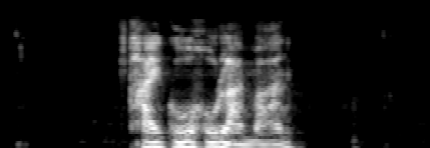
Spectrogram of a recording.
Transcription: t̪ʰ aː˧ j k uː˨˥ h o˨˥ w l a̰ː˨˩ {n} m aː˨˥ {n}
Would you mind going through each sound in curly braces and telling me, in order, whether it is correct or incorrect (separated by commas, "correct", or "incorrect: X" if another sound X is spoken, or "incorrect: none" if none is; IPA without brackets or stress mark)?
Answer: correct, correct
